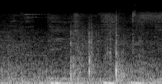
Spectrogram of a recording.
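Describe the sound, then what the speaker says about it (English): Fireworks going off over the beach on the Fourth of July, heard from a parking lot as a few sharp pops and thumps in quick succession, fairly close and loud. "They doing fireworks all off the beach."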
